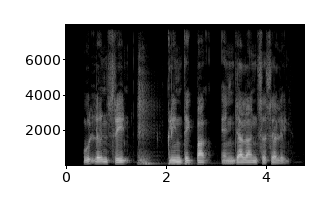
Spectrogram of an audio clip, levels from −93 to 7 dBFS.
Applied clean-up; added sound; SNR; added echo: neural mask model DeepFilterNet 3.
